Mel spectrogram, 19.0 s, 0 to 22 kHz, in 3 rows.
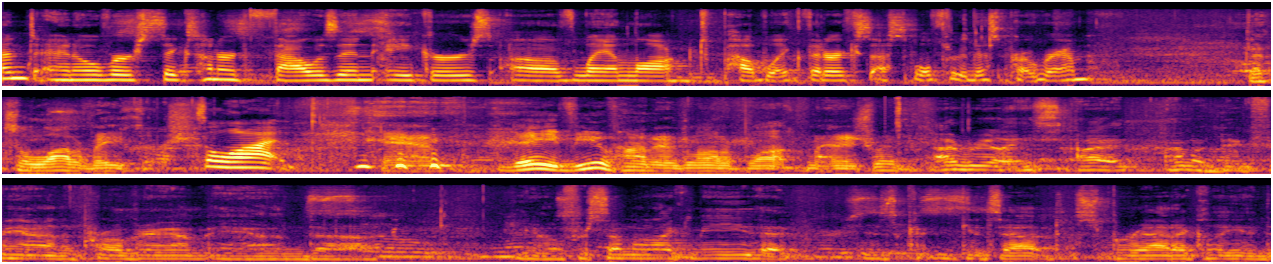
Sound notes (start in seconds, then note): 8.0 laughs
